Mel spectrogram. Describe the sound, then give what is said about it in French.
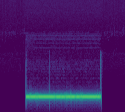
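A single steady telephone ringing tone of an outgoing call to the director of the Visa pour l'image festival, a clean mid-pitched hum lasting about a second and a half, with faint clicks at its start and end and silence around it. “On va appeler euh, pour ça Jean-François Leroy, directeur du, festival euh, et, fondateur du festival Visa pour l'image, pour avoir un petit peu euh, son point de vue.”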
